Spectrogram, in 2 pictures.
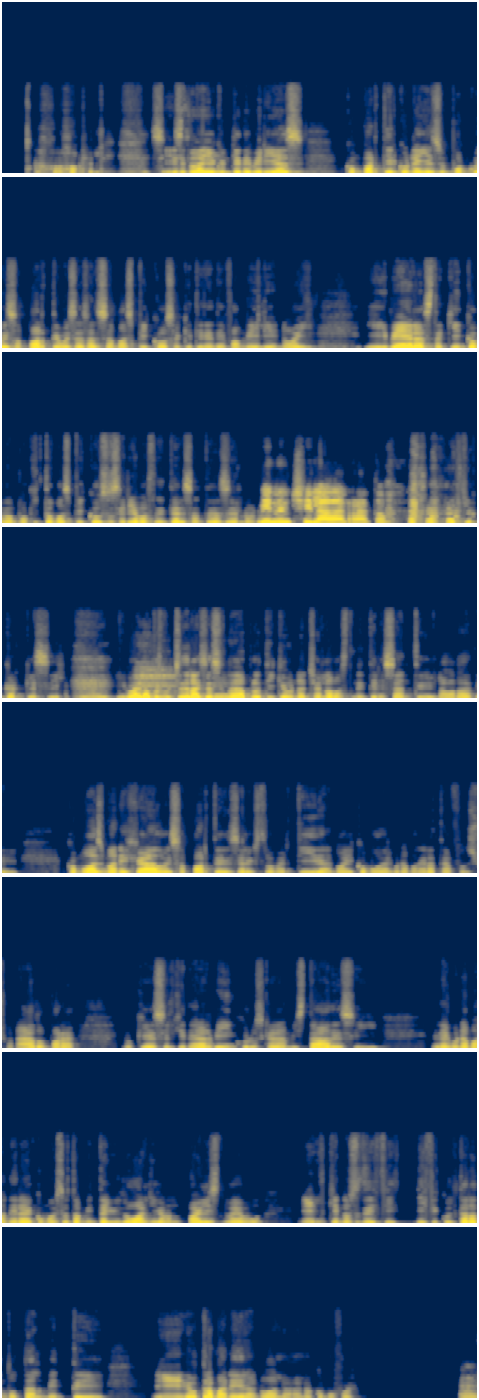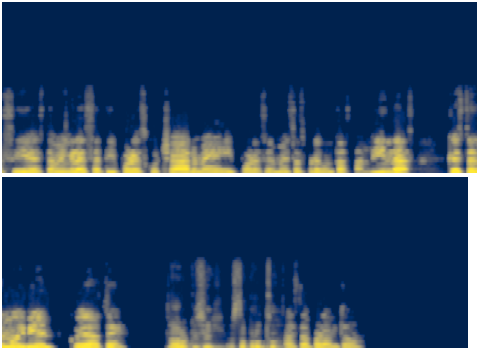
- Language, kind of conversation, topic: Spanish, podcast, ¿Cómo rompes el hielo con desconocidos que podrían convertirse en amigos?
- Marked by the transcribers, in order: laughing while speaking: "Órale"; laughing while speaking: "Yo creo que sí"; gasp; laugh; other background noise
